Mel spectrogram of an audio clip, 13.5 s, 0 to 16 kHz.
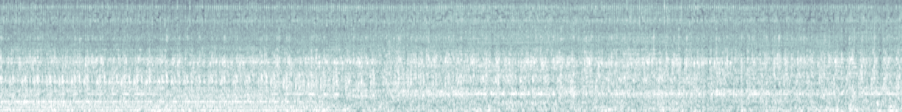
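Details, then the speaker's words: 1996 K2500 6.5 turbo diesel after fuel line repair and bleeding: runs rough and uneven for the first seconds, then smooths into a steadier clatter as air bleeds out of the fuel; fine once the air is out. "so there you go wood weasel back up and running it was stumbling and popping but as we got the air out it's fine now"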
